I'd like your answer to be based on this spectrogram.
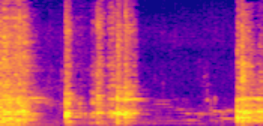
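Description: A lid goes onto a frying pan of snake gourd fried with duck egg, giving loud, close metallic clatters in a few short bursts separated by brief quiet.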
